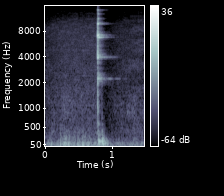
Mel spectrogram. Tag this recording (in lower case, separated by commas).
glass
